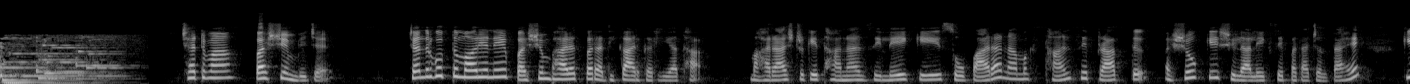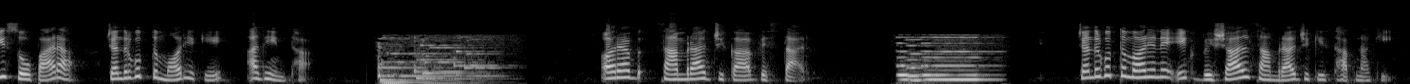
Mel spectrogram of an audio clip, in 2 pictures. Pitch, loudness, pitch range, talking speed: 225 Hz, -23 LUFS, 200-285 Hz, 110 wpm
